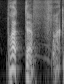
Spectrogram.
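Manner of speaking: soft, whispery shock; stunned disbelief. Retold or imitated. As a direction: mutter it under your breath, baffled. Retells his stunned reaction to snub.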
